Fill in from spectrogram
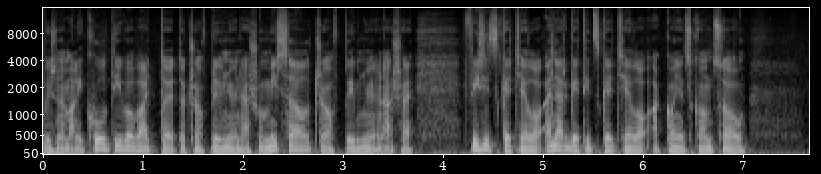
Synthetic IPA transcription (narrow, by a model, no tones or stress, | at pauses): bizmɛma̰likʰult̪iʋɔʋact̪ɔjɛt̪ɔt͡ʃɔɔfpliʊɲujɛna̰ʃumisɛlt͡ʃɔɔfpliʊɲujɛ̰na̰ʃɛfizit͡skɛːcɛlɔ̰ʔɛnɛɾɡɛt̪it͡skɛːcɛlɔʔa̰kɔɲɛt͡skɔnt͡sɔʊ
